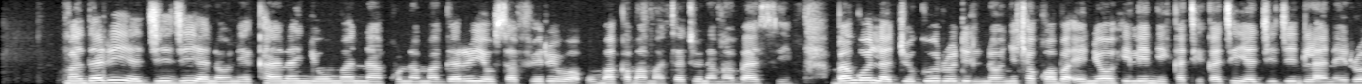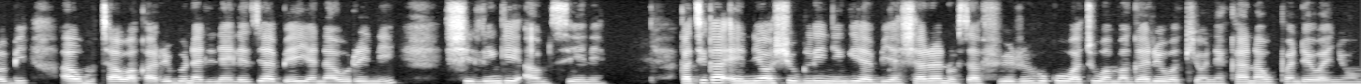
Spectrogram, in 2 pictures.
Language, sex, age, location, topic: Swahili, female, 18-24, Nairobi, government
